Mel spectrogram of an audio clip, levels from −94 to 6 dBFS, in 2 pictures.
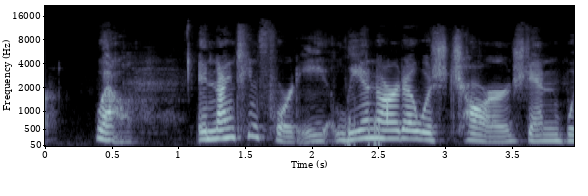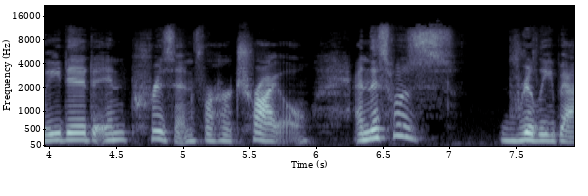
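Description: Speech, with DAB burbling from 2.25 to 2.57 s, just before "was charged and waited". For that third of a second the sound burbles. Weak reception let bit errors slip past error correction. Corrupted samples put short blips of noise into single sub-bands.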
